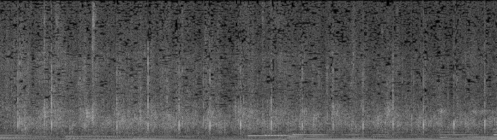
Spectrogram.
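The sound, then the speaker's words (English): A church audience claps for Jesus during a sermon, in a steady, continuous patter for several seconds, over sustained low keyboard chords that shift pitch partway through. No one speaks. “Can you clap for Jesus?”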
